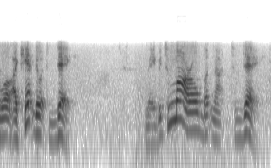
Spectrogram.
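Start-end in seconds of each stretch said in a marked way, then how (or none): none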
